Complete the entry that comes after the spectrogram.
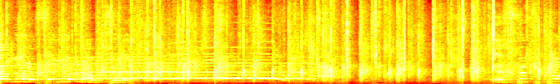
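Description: A church congregation at a special worship service bursts into loud applause and cheering for the Lord, clapping and shouts rising together across the room while a sustained musical tone carries underneath.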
